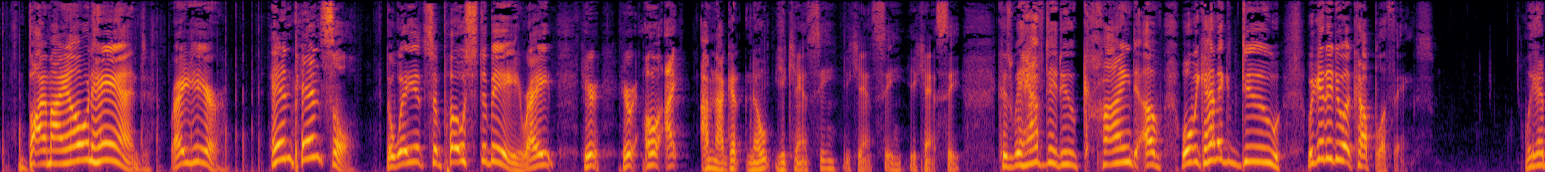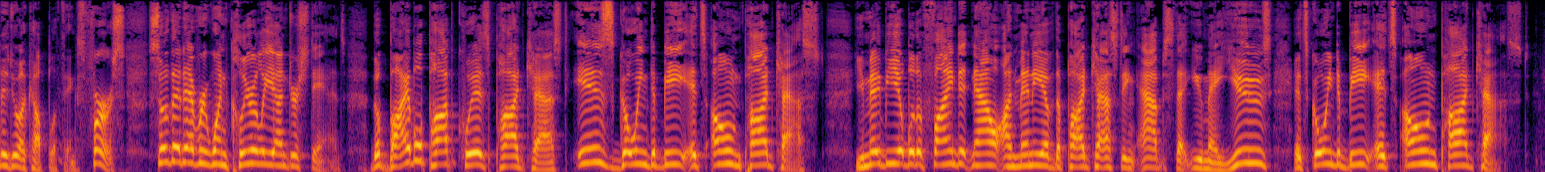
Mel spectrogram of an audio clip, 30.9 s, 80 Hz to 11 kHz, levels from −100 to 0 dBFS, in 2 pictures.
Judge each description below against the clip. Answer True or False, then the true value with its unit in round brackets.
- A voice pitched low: False (225 Hz)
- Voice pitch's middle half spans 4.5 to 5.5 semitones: True (5.0 semitones)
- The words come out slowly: False (200 wpm)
